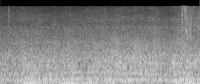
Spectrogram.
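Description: A steady rushing, rumbling sound effect of the kind laid under a supernatural moment in a TV drama, with no speech over it.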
